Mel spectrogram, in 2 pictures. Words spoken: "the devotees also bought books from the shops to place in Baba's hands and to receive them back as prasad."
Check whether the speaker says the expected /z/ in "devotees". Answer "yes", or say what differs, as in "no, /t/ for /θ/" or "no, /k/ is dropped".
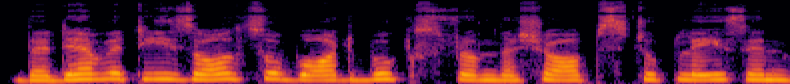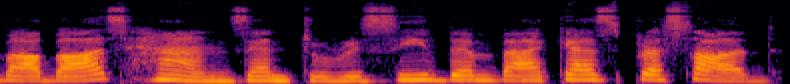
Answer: yes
